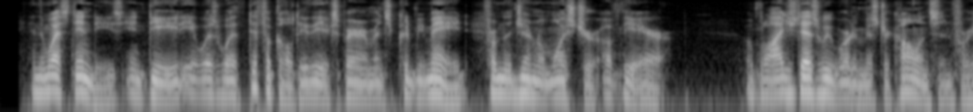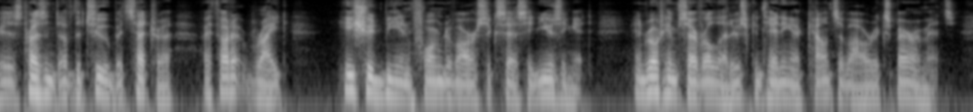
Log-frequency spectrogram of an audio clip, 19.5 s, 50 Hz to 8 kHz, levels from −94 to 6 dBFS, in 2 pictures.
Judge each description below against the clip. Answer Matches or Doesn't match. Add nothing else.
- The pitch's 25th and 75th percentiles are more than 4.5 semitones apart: Doesn't match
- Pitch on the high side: Doesn't match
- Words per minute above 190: Doesn't match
